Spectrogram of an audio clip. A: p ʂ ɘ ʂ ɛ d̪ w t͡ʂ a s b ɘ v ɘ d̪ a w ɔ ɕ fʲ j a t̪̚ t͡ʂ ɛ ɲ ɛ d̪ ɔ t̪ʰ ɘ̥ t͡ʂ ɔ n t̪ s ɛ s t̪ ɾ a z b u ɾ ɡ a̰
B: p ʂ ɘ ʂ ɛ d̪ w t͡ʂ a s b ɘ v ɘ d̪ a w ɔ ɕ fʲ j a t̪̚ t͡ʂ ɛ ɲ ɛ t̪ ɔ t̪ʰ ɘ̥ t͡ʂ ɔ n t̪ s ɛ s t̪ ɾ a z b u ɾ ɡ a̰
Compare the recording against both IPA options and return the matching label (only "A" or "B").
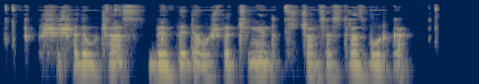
A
